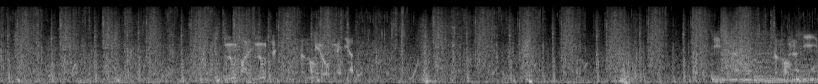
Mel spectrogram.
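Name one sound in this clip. Wet splashing and squelching sounds come as a game character moves through ink.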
